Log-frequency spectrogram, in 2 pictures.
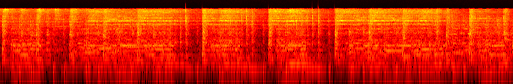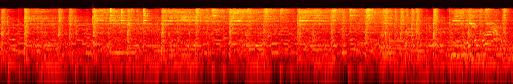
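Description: Live heavy metal band playing loud and steady: distorted electric guitar riffing over bass guitar and a rock drum kit.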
